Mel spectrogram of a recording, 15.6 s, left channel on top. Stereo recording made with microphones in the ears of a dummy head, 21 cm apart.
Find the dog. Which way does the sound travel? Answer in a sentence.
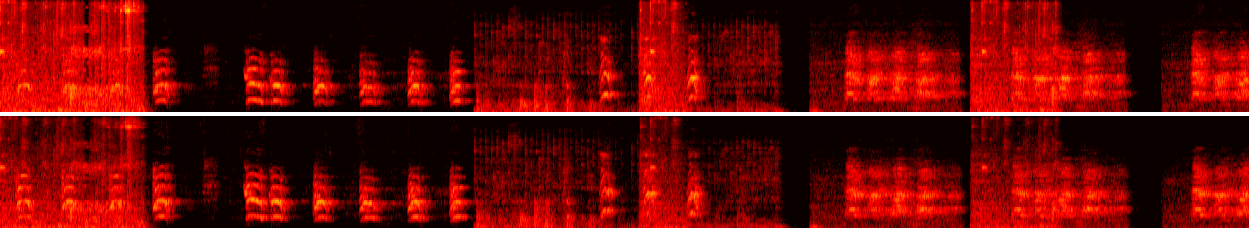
You can hear the dog move to the left.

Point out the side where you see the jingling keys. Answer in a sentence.
In this clip you hear the jingling keys on the left.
